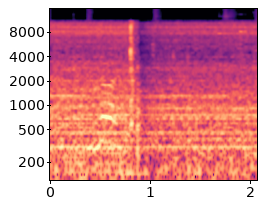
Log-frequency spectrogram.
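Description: A toy dart blaster firing once, a sharp snap a little under a second in, over a steady mechanical hum.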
